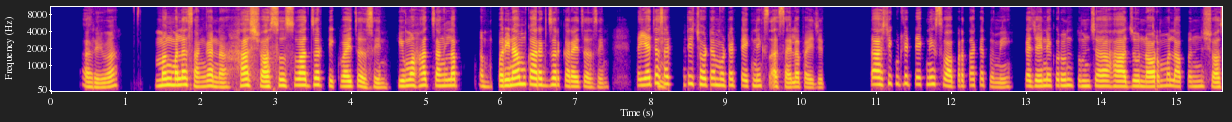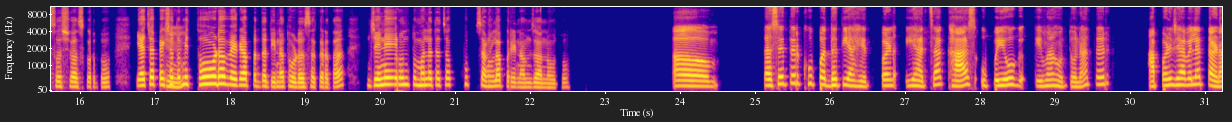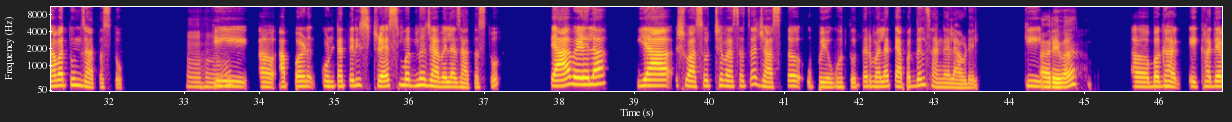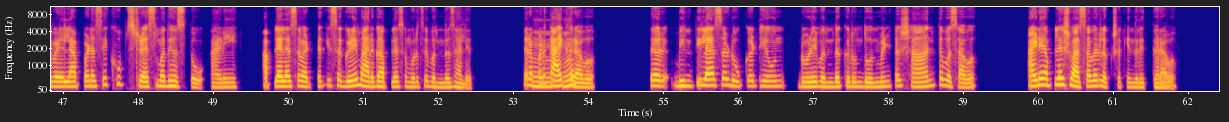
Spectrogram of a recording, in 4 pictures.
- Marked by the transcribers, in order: other noise; tapping
- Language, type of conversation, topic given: Marathi, podcast, तणावाच्या वेळी श्वासोच्छ्वासाची कोणती तंत्रे तुम्ही वापरता?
